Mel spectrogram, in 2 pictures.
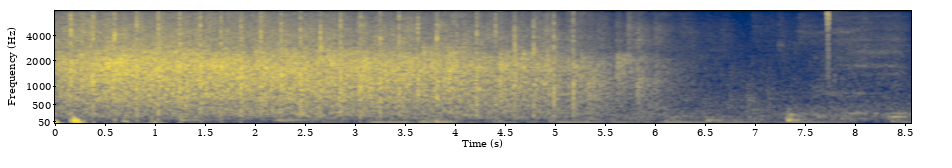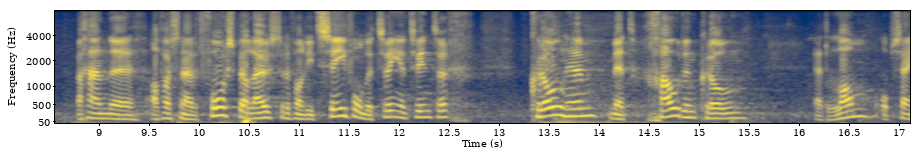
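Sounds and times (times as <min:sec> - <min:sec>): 
applause: 0:00.0 - 0:06.4
speech: 0:08.8 - 0:12.8, 0:13.4 - 0:15.6, 0:16.2 - 0:17.1.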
